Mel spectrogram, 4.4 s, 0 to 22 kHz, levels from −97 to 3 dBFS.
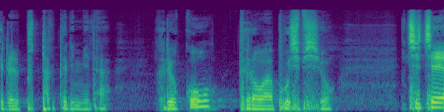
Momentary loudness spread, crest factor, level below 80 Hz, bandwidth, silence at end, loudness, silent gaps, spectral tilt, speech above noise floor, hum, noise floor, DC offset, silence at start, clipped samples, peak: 13 LU; 20 dB; -50 dBFS; 15.5 kHz; 0 s; -21 LUFS; none; -4 dB/octave; 32 dB; none; -52 dBFS; under 0.1%; 0 s; under 0.1%; 0 dBFS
